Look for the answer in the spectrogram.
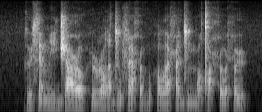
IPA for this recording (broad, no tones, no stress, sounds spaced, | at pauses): k ʉ s ɛ m i d͡ʒ i ʕ o h ʉ ɭ ɔ ɾ ɑ d͡z u f æ ħ o ɦ u h ɔ lˠ i ħ ɛ d͡z u m ɛ tˤ ɛ ħ u ħ ʉ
